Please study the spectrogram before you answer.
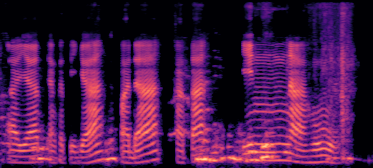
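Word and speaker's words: إِنَّهُ: Yang terakhir di ayat yang ketiga pada kata innahu. Innahu nun tasydidnya dibaca dengan dengung yang lama. Ya. Tahan dulu. Jangan terburu-buru.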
